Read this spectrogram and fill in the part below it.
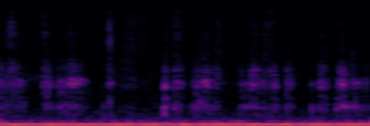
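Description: Pen scratching on paper as a maths problem is written out, short scribbling strokes coming in quick bursts with brief pauses, close up over a steady low electrical hum.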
